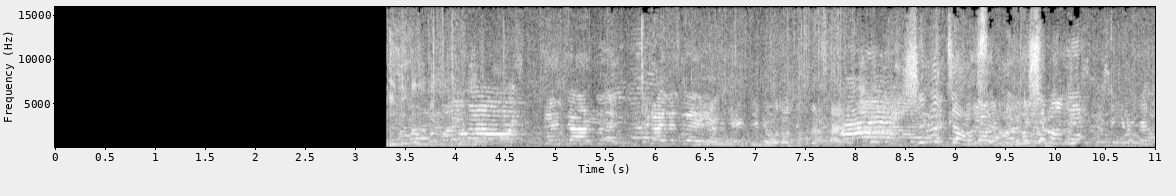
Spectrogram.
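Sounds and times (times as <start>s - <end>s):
young children chattering: 3.3s - 11.0s.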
